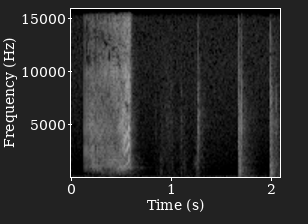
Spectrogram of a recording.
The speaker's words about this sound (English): Now, let's zip our adventure bag together.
